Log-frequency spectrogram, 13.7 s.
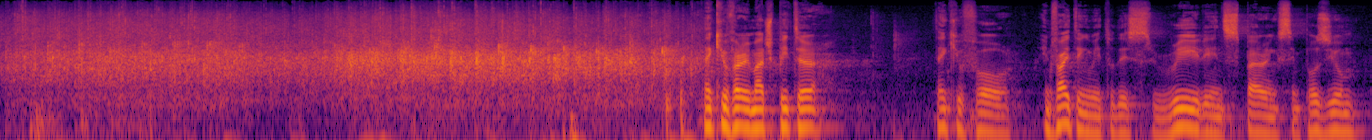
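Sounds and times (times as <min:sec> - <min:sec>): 
audience at a writers' and artists' symposium applauding a guest speaker: 0:00.0 - 0:07.3
speech: 0:07.1 - 0:08.4, 0:09.4 - 0:13.7.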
